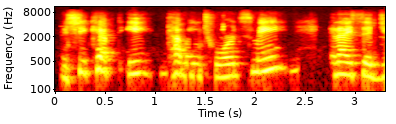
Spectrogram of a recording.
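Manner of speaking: ordinary delivery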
